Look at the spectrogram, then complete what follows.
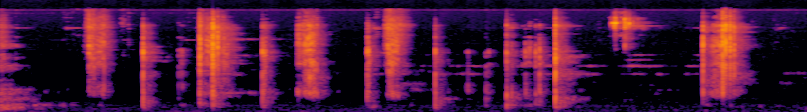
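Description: About a dozen short, irregular clicks, clinks and scrapes: potassium permanganate crystals being taken from their plastic reagent jar into a small porcelain dish.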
